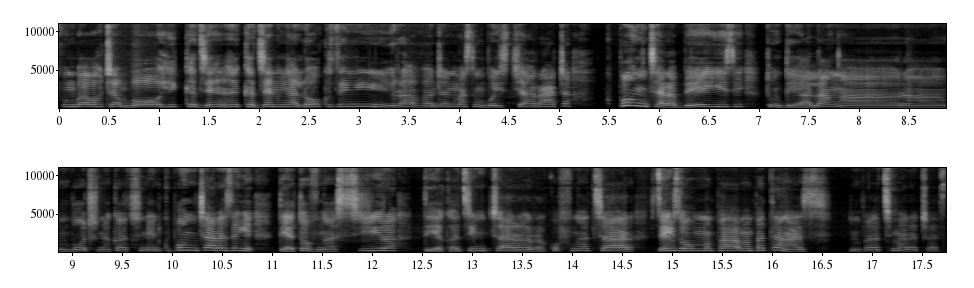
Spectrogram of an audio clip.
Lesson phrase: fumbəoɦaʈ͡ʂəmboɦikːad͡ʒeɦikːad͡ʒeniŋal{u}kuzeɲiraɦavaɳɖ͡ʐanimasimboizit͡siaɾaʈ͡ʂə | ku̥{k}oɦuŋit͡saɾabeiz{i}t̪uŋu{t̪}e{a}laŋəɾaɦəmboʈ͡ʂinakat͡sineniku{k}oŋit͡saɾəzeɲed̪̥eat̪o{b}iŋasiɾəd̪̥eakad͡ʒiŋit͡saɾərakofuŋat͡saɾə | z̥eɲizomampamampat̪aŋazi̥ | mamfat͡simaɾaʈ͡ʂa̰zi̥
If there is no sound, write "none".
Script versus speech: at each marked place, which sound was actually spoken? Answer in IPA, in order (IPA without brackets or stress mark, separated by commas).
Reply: o, p, i, d̪, a, p, v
